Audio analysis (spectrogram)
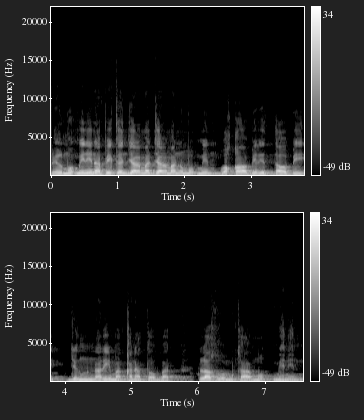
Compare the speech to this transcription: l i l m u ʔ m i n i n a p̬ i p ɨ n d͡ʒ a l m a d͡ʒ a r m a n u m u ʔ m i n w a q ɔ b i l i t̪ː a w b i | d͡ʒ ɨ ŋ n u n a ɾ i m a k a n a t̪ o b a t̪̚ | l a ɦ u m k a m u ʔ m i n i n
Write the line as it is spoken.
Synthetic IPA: l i l m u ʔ m i n i n a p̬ i k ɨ n d͡ʒ a l m a d͡ʒ a l m a n u m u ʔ m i n w a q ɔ b i l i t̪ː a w b i | d͡ʒ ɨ ŋ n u n a ɾ i m a k a n a t̪ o b a t̪̚ | l a ɦ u m k a m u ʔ m i n i n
